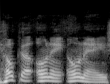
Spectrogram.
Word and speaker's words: Hoka One One: The Hoka One One Chicago Half Marathon. – I'm sure that's how it's pronounced. – It is.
